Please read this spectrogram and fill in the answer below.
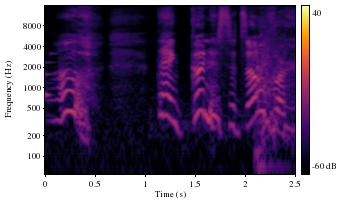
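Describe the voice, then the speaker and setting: A woman's voice: extremely high pitch, big pitch swings, slow, a bit bright, full character voice. An actress playing a poised young female adventurer in a fantasy game, speaking in a composed, articulate way. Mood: relieved, thoughtful.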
